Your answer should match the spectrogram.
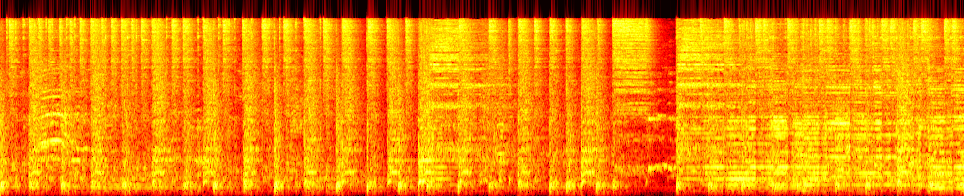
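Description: Live drum kit played with sticks in fast, busy strokes on snare, bass drum and cymbals over an acoustic band. The drumming breaks off briefly just before ten seconds in, then the band comes back in with acoustic guitar and lighter drums.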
